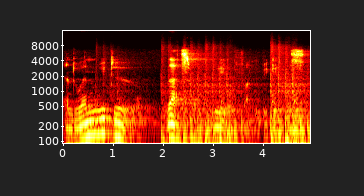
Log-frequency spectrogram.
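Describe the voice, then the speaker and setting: Guy doing mad scheming time lord villain for audio drama, drawn out and slow, echoey, music behind. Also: low-pitched, lively intonation, vocal fry, heavily acted. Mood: sinister, brooding. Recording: echoey hall reverb, dull sound, loud music.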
